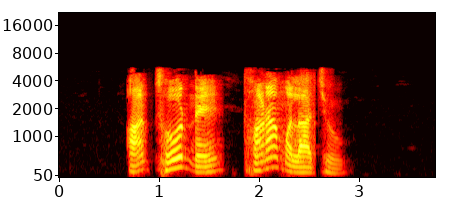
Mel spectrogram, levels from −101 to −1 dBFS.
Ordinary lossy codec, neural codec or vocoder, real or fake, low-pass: AAC, 32 kbps; none; real; 5.4 kHz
